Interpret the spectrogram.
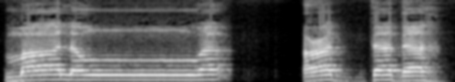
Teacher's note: لام کے اوپر تنوین 2 زبر ہے اور واو کے اوپر تشدید ہے، اس وجہ سے غنہ کیا جائے گا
